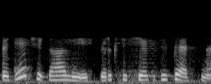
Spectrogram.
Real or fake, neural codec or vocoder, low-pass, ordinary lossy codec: real; none; 3.6 kHz; AAC, 16 kbps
